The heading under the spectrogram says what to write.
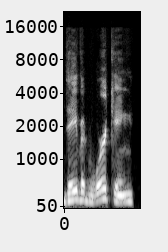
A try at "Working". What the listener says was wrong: You actually pronounced it wrong. The W is like a soft J.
